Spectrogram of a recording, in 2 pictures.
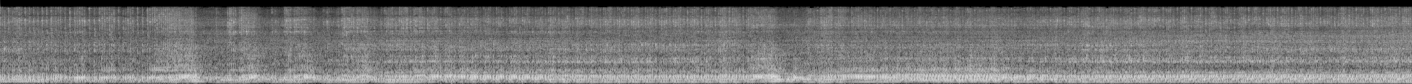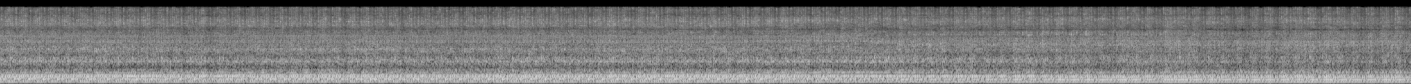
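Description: The Mini Moke's 81 hp BMC A-series four-cylinder engine is running. It is blipped up in a few short revs over the first ten seconds or so, then settles into a steady idle.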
